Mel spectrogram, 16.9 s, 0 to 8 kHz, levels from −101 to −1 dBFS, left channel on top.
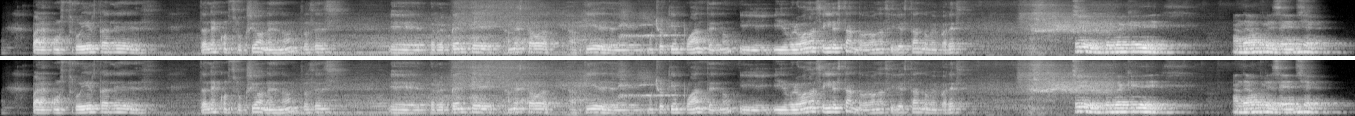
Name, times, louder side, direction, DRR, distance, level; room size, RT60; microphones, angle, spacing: voice 1, 0.1-2.2 2.5-4.3 4.8-12.1, equal, 5° right, 4 dB, 0.7 m, -19 dB
sound 1, 1.7-14.8 15.1-15.7, right 2 dB, 75° right, 5.1 m, -31 dB
voice 2, 13.4-14.8 15.4-16.4, equal, 35° right, 2 dB, 3.8 m, -14 dB
12.5 x 10.5 x 5.9 m, 0.84 s
head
